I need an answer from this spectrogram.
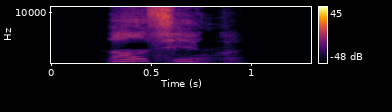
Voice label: ダンシング, kawaii voice; 音ゲー

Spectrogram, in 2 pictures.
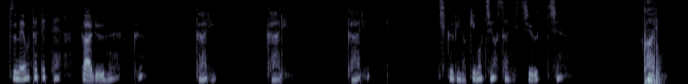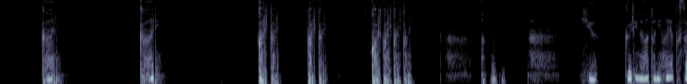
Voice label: カリカリ ランダム, 低音 お姉さん, ループ音声; 乳首オナ指示でカリカリタイム

